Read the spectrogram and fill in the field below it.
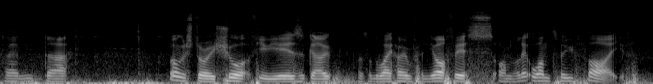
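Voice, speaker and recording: A man's voice: mid-range voice, steady tone, normal speed. A British man chatting casually and reflectively inside a helmet while riding a motorbike, as a vlogger thinking aloud. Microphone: microphone inside helmet. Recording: muffled helmet audio, loud wind and engine noise.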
